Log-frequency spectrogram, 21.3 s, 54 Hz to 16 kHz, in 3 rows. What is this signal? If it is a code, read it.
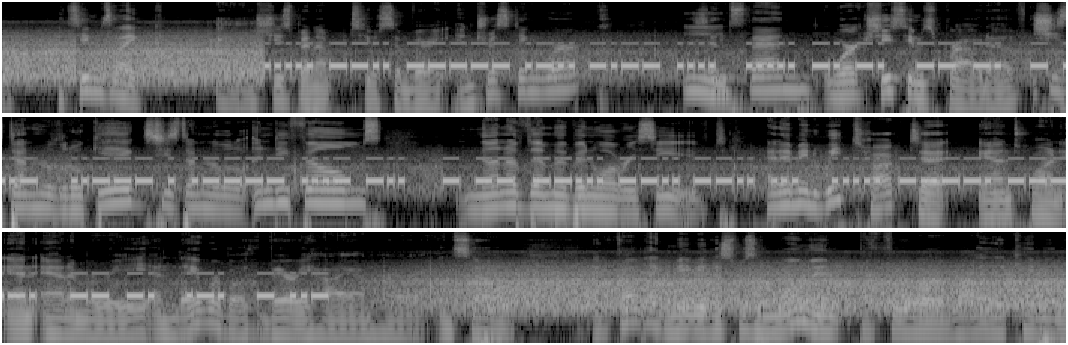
Morse code, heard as a keyed tone, hand-sent with a paddle, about 34 wpm, 620 Hz, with radio static and speech in English. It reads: 5Z0LYH 5NN MN TU 2E1VD TM7ZZS 599 MN R TU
